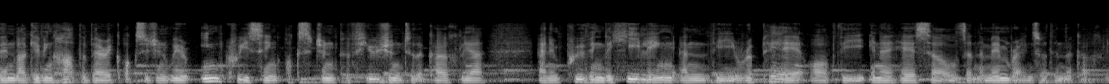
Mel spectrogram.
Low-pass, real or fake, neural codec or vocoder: 7.2 kHz; fake; vocoder, 24 kHz, 100 mel bands, Vocos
